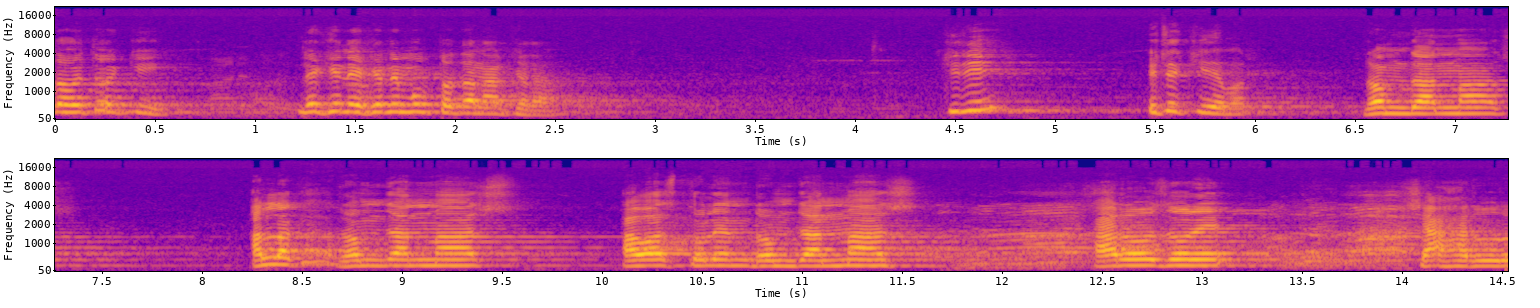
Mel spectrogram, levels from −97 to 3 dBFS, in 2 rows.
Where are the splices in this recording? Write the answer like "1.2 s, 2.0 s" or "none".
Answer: none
